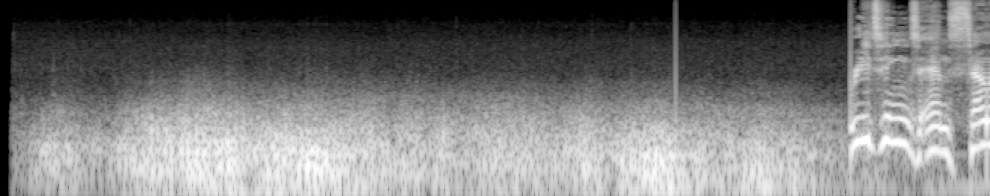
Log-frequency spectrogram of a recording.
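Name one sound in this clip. Thunder rumbles low and long.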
